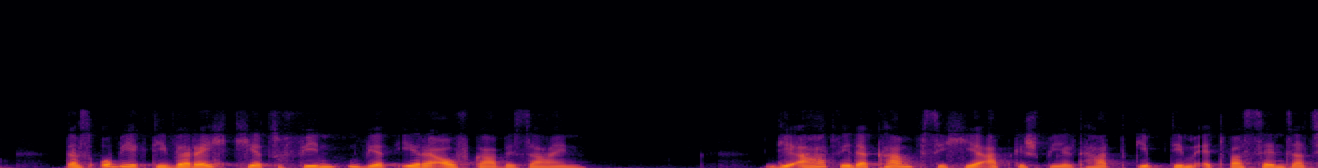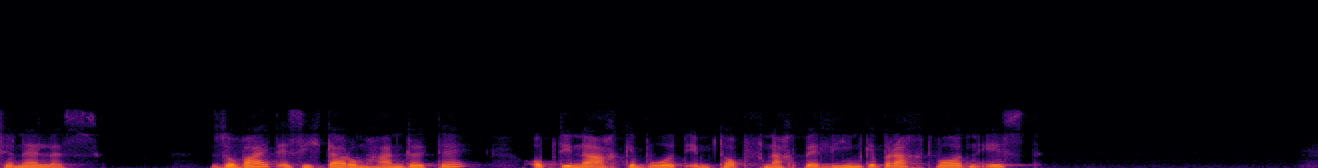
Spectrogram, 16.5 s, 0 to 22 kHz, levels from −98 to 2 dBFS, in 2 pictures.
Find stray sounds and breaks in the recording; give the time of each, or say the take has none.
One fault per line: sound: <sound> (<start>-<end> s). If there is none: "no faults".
no faults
